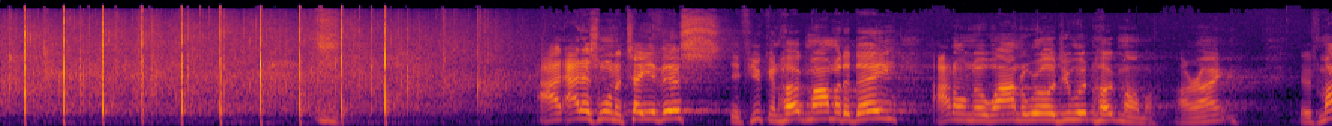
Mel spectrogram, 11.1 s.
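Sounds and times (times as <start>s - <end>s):
audience applause hand claps: 0.0s - 4.5s
speech: 2.6s - 3.0s, 4.5s - 11.0s.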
